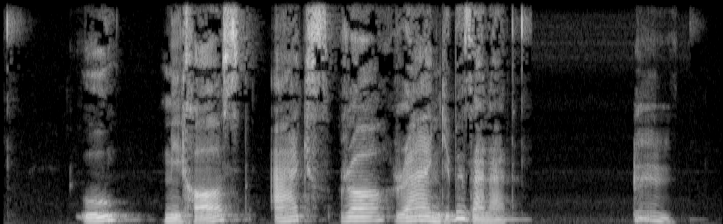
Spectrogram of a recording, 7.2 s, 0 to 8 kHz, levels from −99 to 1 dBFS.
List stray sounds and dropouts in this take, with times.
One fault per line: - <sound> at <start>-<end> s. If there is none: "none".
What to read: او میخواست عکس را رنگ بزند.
- throat clearing at 6.3-6.8 s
